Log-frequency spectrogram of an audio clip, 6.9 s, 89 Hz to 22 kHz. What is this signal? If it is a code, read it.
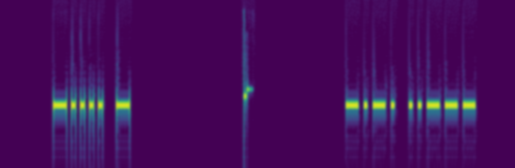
Morse code, heard as a keyed tone, about 20 wpm, 690 Hz. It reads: 6T C2
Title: Two Letter-Number Combinations - 20wpm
